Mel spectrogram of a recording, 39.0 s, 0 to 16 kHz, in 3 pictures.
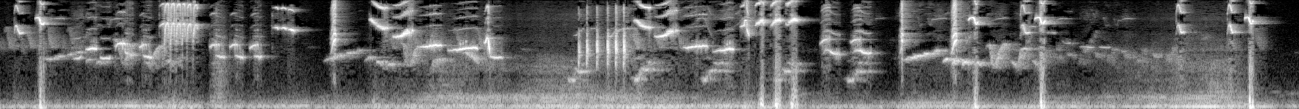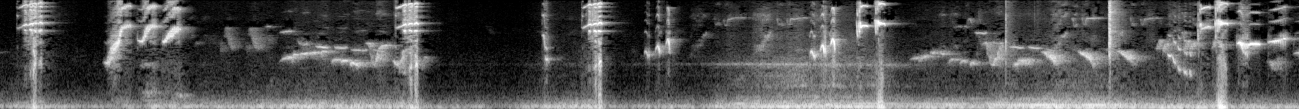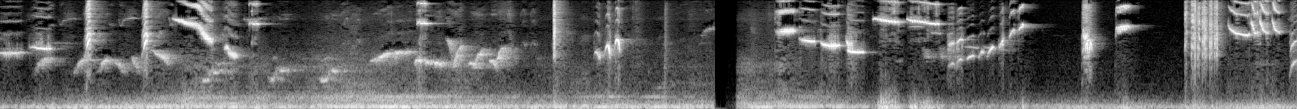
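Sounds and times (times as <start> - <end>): songbird chirping and singing: 0.0 - 17.4, 18.3 - 38.9.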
